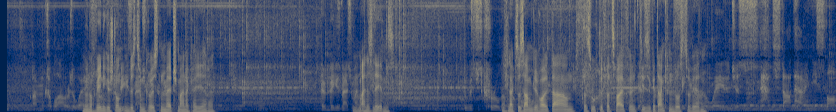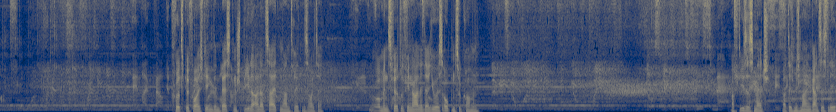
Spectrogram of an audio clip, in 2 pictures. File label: Voice-Over, Sprechproben; Imagefilm Klafs; Werbung Nova Rock; Werbung Karlis Wurstsalon; Werbung IAA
